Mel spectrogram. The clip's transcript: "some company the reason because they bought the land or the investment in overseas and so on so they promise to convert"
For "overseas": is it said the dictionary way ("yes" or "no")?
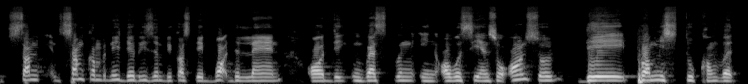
no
